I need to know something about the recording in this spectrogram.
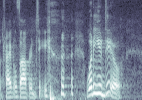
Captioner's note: laughing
